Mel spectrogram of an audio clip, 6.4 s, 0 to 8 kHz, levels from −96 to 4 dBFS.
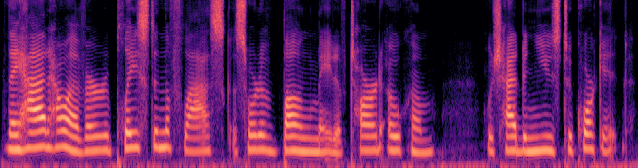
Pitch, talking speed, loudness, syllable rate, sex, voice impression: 215 Hz, 205 wpm, -18 LUFS, 5.0 syllables/s, female, very feminine, slightly gender-neutral, slightly young, slightly adult-like, very thin, very tensed, powerful, bright, very hard, very clear, fluent, very cool, intellectual, very refreshing, sincere, calm, very friendly, reassuring, slightly unique, elegant, slightly wild, sweet, slightly lively, slightly strict, slightly intense, slightly sharp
